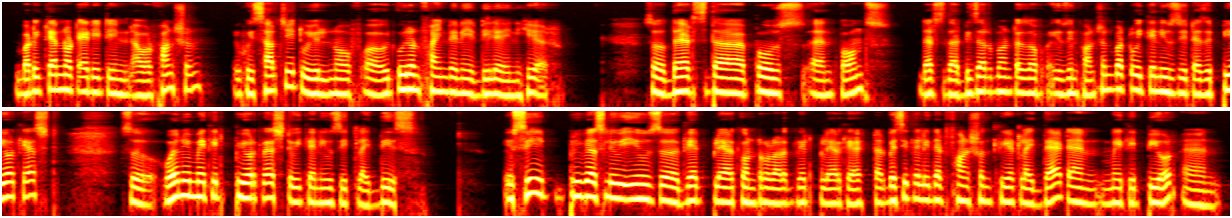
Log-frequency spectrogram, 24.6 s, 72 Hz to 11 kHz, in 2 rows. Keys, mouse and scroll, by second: 0.3-1.7 typing, 2.6-3.6 scroll down 14, 3.7-6.1 scroll up 18, 6.1 right click, 14.3 right click, 17.4 Delete, 23.0 double click, 23.7 right click.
